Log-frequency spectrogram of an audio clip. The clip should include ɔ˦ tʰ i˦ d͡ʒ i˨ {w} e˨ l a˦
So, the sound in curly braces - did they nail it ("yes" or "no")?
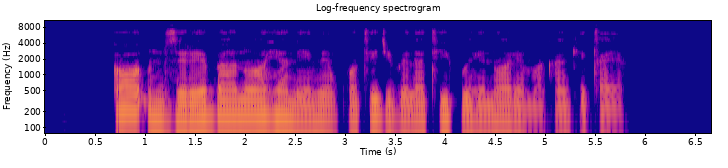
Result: no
